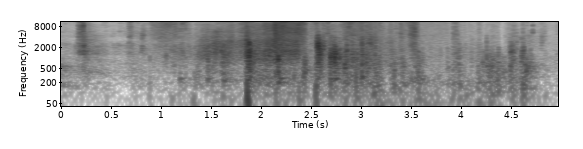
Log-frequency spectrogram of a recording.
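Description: Crisp rustling and crinkling of a sheet of paper printed with only letters being handled, with irregular dry crackles and a few sharper snaps, moderately loud and with no voices.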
